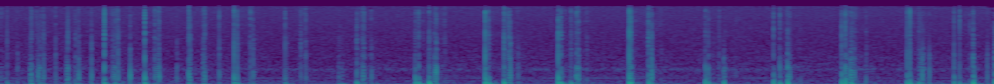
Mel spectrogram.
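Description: A yellow, hollow, air-filled inflatable PVC massage ball with nubs is held in one hand and tapped from below with the fingertips. The result is a quick, irregular run of soft, dull, low thumps, each dying away almost at once, with faint rustling between taps.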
